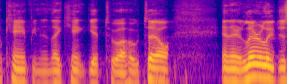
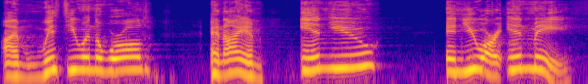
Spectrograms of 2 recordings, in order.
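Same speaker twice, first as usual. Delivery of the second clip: raised, earnest voice of God's promise; voicing God; 9 semitones higher, 5 dB louder than usual. Pastor voicing God's promise to believers, raised and earnest. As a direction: speak as God reassuring his people, higher and louder. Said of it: "He's saying".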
